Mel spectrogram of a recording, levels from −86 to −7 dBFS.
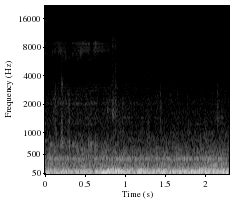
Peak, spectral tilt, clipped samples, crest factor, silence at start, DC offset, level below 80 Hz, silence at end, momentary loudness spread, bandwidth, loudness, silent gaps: -18 dBFS; -9.5 dB/octave; under 0.1%; 12 dB; 0 s; under 0.1%; -32 dBFS; 0 s; 6 LU; 9.2 kHz; -33 LUFS; none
